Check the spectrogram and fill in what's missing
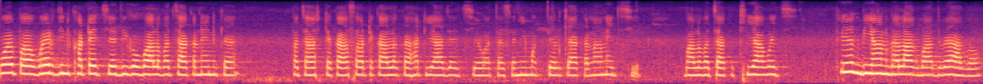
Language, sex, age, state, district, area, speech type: Maithili, female, 60+, Bihar, Madhepura, urban, spontaneous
